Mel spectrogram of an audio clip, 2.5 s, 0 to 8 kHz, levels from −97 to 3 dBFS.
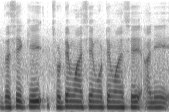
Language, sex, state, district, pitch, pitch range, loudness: Marathi, male, Maharashtra, Pune, 140 Hz, 140-150 Hz, -22 LUFS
